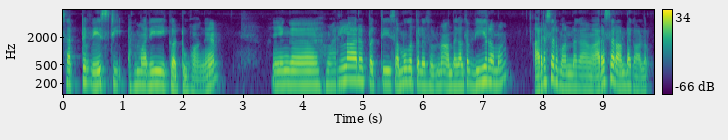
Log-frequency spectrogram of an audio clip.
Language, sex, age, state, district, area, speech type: Tamil, female, 30-45, Tamil Nadu, Dharmapuri, rural, spontaneous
